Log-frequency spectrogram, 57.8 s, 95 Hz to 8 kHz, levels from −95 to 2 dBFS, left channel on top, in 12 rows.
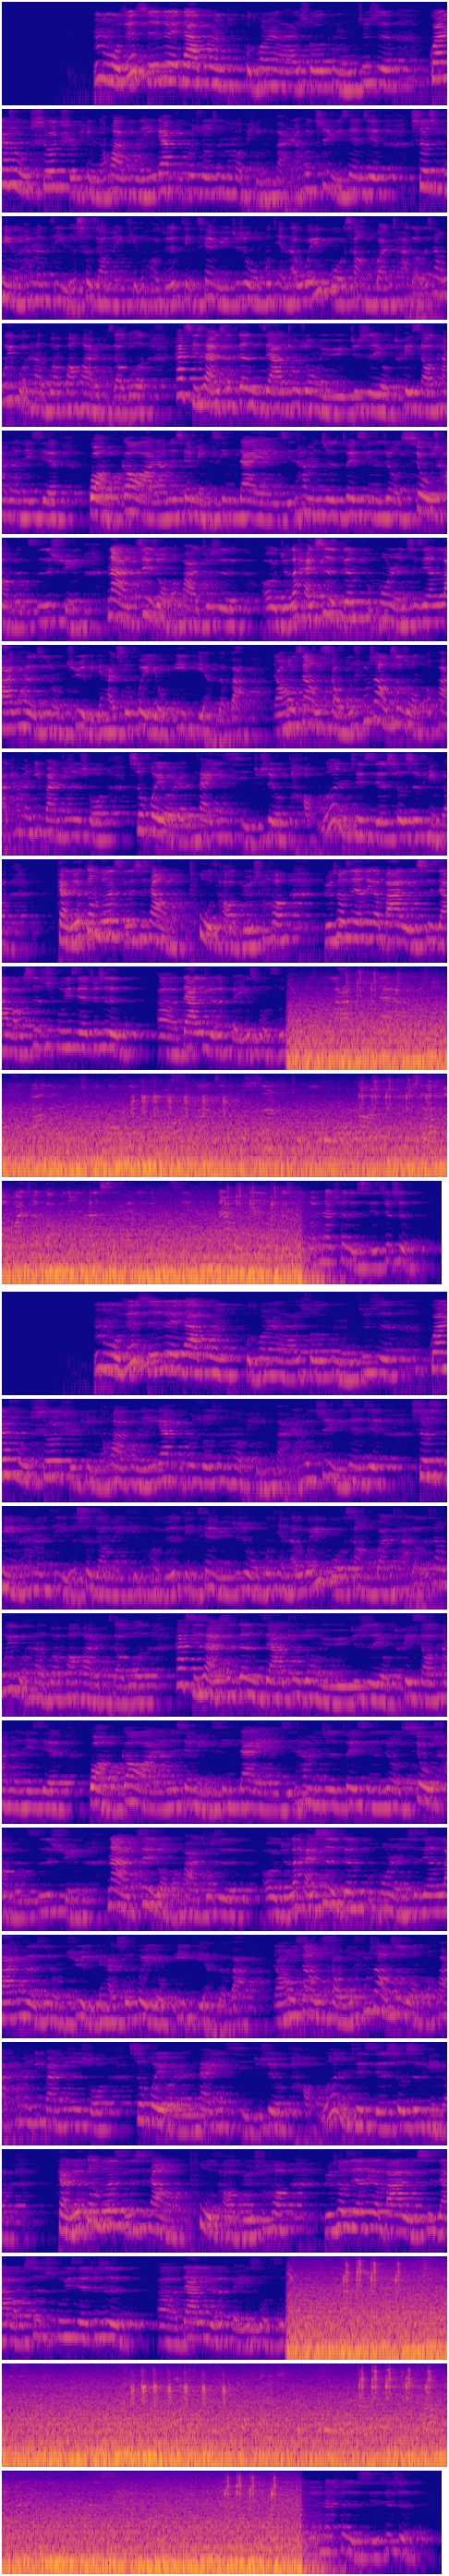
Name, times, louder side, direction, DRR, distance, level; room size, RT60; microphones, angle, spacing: voice 1, 1.0-26.6 26.9-31.5 31.8-38.8 39.2-44.7 45.1-51.7 52.0-52.3 52.6-57.4, left 1 dB, 30° left, 5 dB, 6.6 m, -49 dB
Bird vocalization bird call bird song, 46.4-56.3, right 2 dB, 80° right, 1.5 m, -27 dB
26.5 x 21.5 x 9.7 m, 0.84 s
head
